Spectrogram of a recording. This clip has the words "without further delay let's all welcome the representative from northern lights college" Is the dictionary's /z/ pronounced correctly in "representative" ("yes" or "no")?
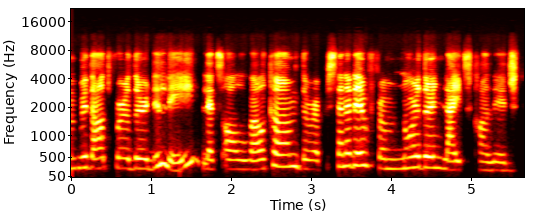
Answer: no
